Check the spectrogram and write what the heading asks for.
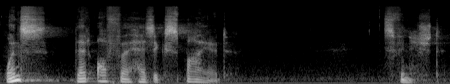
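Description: A middle-aged man preaching a sermon from a church stage into a stand mic, emphatic, swinging between urgent loud lines and hushed asides. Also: mid-range voice, lively intonation, takes it slowly, slightly rough. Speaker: pastor. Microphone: stand mic at a pulpit. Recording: long church-hall reverb.

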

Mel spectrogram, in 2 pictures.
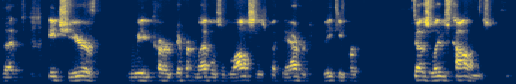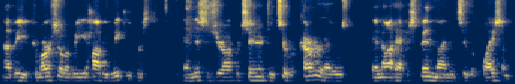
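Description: A middle-aged man with a Texan accent giving a beekeeping club presentation, measured and dotted with fillers. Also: mid-range voice, level tone. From southeast Texas. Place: large meeting hall with projector. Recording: distant room recording.

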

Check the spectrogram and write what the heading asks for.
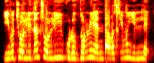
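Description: A woman voicing a shrill, scolding cartoon mother. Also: flat delivery, fairly bright tone, slight background noise. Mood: indignant. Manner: scolding, nagging, rapid-fire. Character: sharp-tongued middle-aged mother, quick to bicker. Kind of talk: cartoon dubbing.

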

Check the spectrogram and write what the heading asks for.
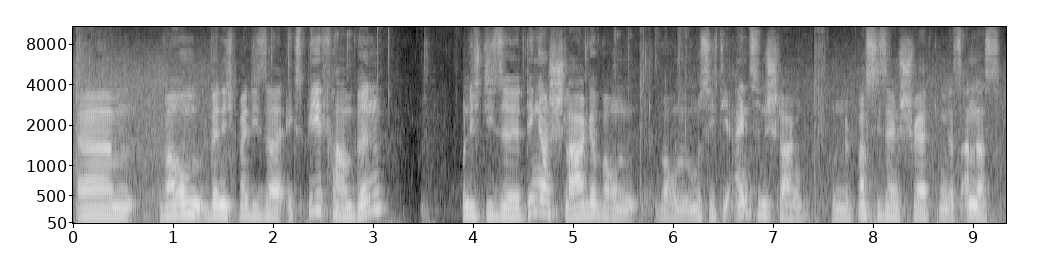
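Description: A man's voice: a little high, moderate pace, slight background noise. A man in his twenties, a streamer chatting casually and loosely with slang and hesitations while playing a game in an indoor room on a desk mic. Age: 20s. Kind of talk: casual gaming chat.

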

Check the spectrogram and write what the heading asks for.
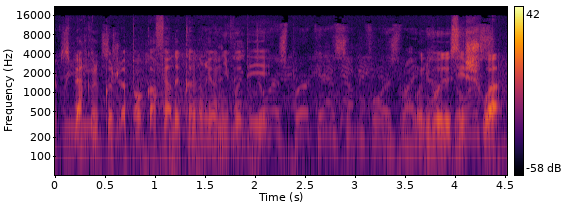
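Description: A man's voice: medium pitch, a little fast, a crowd in the background. A man giving live commentary over a basketball video game, egging on his team and scolding himself when plays go wrong. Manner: excitable, swings between cheering and cursing frustration; coaches his teammates aloud, self-critical. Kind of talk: live let's-play commentary.

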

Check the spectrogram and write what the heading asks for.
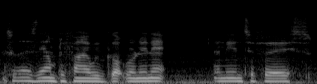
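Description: Filmed on a handheld camera with ambient noise behind him, this man talks through a product informally as a car audio installer, outdoors in a car park and then inside the car. His voice is a little high and dark-toned, with a flat, brisk delivery that still comes through clearly.

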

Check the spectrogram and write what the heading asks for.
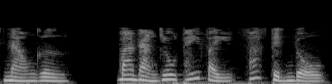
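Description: Husky woman narrating a moral story. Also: on the low side, expressive, normal speed. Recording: dull lo-fi recording.

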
